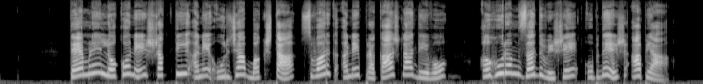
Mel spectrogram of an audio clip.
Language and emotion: Gujarati, neutral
